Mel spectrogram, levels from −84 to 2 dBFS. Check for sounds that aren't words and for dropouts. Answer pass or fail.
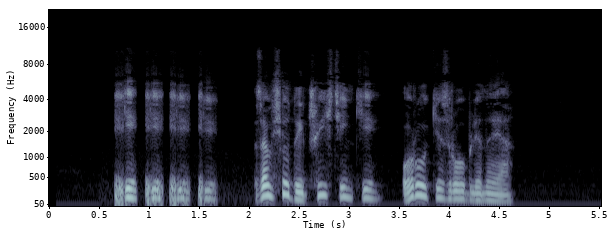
fail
